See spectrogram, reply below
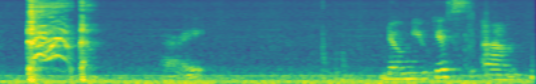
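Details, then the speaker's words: An adult patient sitting up during a nursing chest assessment gives a single short, dry voluntary cough on request with no wet rattle; no cough or sputum reported, breath sounds clear bilaterally, on room air. "All right. And can I get you to cough for"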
